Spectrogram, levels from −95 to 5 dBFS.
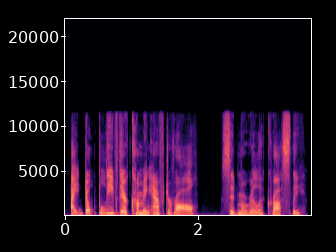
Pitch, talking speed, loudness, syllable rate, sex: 245 Hz, 160 wpm, -20 LUFS, 5.8 syllables/s, female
